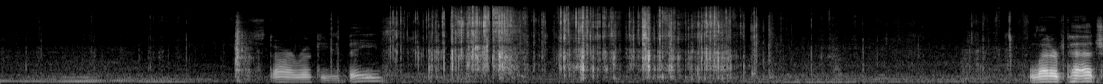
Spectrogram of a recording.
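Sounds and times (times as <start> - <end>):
foil wrapper tearing and crinkling: 3.8 - 7.8.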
